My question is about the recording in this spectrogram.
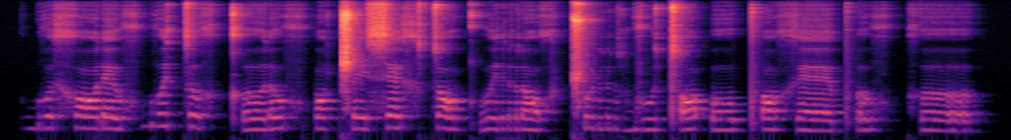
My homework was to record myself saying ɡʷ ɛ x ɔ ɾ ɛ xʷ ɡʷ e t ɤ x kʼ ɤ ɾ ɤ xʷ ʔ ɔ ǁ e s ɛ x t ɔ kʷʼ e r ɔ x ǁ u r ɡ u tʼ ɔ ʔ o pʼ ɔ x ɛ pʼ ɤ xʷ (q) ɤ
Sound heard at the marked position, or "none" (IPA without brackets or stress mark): kʰ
